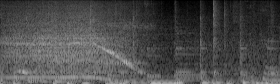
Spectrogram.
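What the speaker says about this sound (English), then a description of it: "Rosetta uses a food processor or macchinetta to make hers." A food processor whirs loudly and close as it grinds pine nuts, a continuous motor drone with its pitch shifting as the blades work, ending in a few knocks and clatters.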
